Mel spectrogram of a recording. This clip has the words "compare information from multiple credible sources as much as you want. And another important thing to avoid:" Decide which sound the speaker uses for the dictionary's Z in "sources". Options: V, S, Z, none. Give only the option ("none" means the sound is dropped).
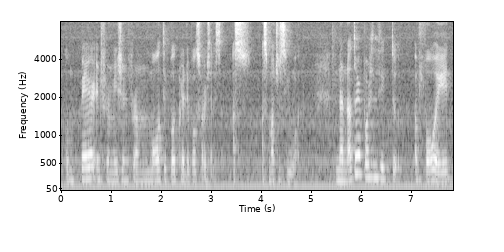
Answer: S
